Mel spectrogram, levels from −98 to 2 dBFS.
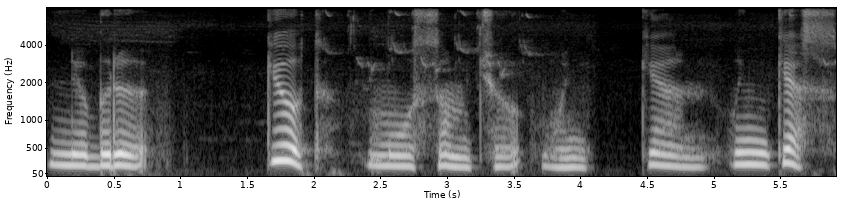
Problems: constant background noise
